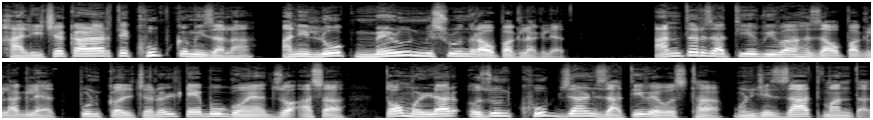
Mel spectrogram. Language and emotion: Goan Konkani, neutral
